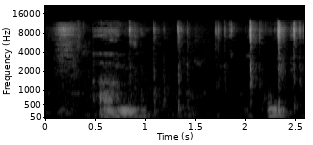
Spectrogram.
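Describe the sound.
Irregular clacking of keys on a computer keyboard as someone types in a lookup of the betting spread for a Dallas–Giants game, quick bursts of typing, with a voice murmuring briefly in the background between the keystrokes.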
